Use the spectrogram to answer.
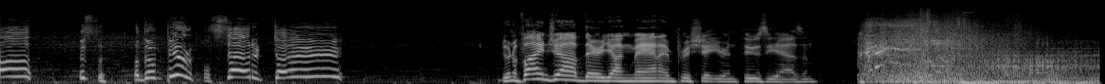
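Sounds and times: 
speech: 0.3s - 3.6s, 5.0s - 9.0s
rumbling explosion sound effect with crashing burst and roaring debris: 8.6s - 11.0s.

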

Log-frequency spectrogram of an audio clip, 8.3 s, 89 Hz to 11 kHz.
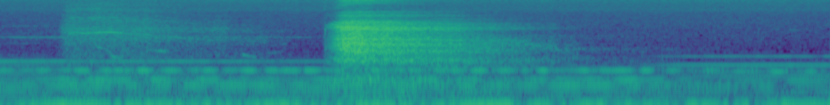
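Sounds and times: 
steady low hum: 0.0s - 8.3s
slow breath drawn in through the nose: 0.6s - 6.6s.

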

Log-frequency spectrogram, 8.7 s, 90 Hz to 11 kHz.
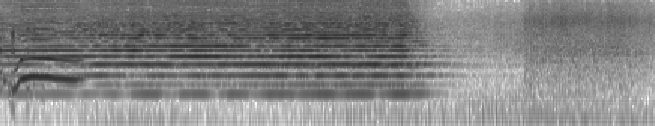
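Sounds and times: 
train locomotive horn blast: 0.0s - 6.2s
passing train locomotive engine rumble: 0.0s - 8.7s.

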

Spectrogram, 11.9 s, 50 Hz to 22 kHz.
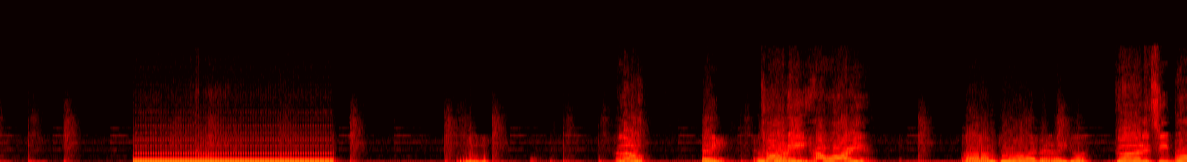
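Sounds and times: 
telephone dial tone while placing a call: 1.3s - 3.4s
speech: 6.2s - 8.8s, 9.6s - 11.8s.

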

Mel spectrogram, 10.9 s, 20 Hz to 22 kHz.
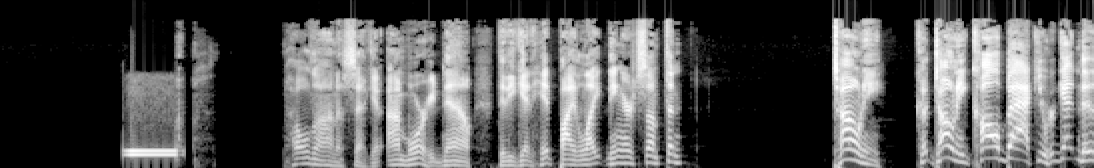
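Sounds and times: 
telephone tone after a phone line goes dead: 1.2s - 1.9s
speech: 2.9s - 6.9s, 8.4s - 10.9s.

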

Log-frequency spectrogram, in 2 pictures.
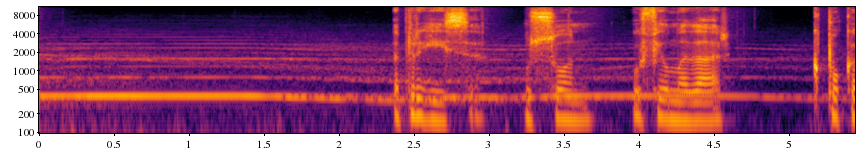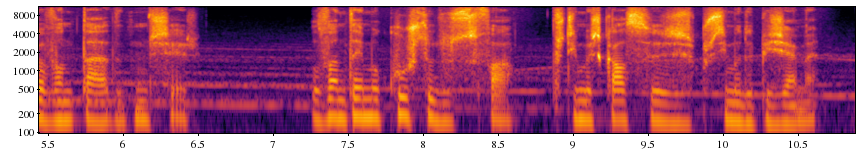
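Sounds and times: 
warning sirens wailing: 0.0s - 10.8s
speech: 2.4s - 6.6s, 7.2s - 10.8s.

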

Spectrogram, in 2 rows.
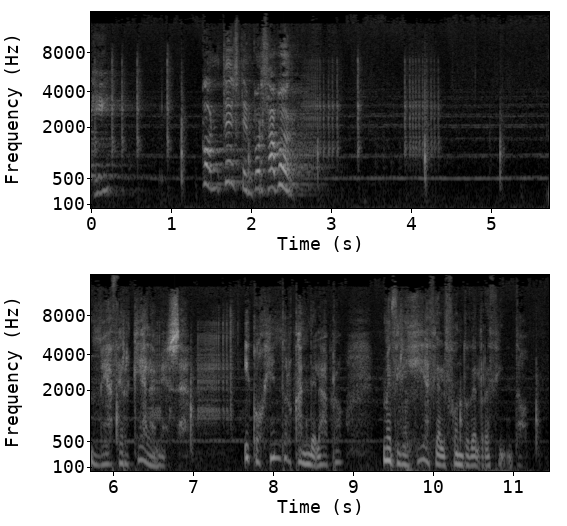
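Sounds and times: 
creaks in a large dark room: 0.0s - 1.3s, 2.6s - 4.5s, 6.8s - 7.7s
speech: 1.5s - 2.7s, 5.7s - 7.0s, 7.6s - 11.2s.

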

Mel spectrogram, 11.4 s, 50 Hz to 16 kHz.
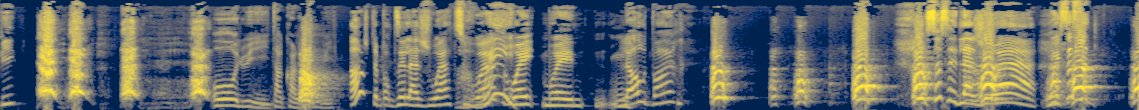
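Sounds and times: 
speech: 0.0s - 0.6s, 2.2s - 7.3s, 9.0s - 11.0s
dog barking: 0.4s - 2.2s, 3.0s - 3.5s, 7.1s - 11.3s.

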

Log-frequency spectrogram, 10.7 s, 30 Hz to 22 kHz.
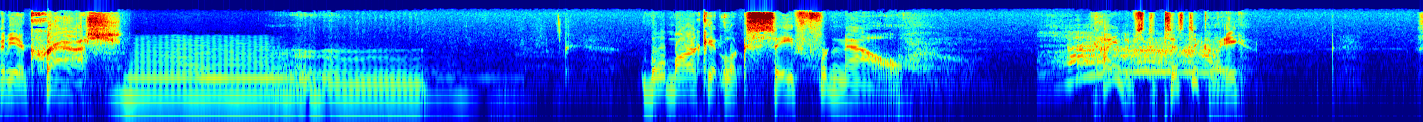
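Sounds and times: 
speech: 0.0s - 3.3s, 4.8s - 7.0s, 8.0s - 9.4s
foghorn blast: 0.7s - 4.0s.

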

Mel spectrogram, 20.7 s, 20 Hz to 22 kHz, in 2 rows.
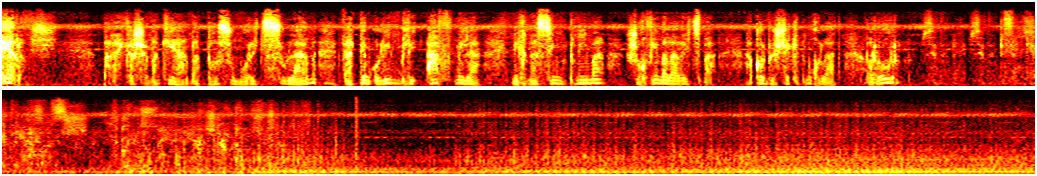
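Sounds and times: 
speech: 0.0s - 0.4s, 1.0s - 9.4s
engines of two cars rumbling as they arrive: 10.5s - 20.6s.

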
